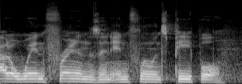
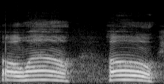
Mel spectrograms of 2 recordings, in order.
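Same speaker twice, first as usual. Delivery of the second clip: high, airy mock sympathy; hollow gushing "oh wow"; fake caring; 7 semitones higher, much slower than usual. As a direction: pretend you care but don't. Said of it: "like, pretends to care".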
